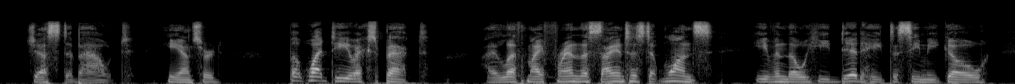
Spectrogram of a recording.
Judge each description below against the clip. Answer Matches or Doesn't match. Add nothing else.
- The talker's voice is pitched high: Doesn't match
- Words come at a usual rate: Matches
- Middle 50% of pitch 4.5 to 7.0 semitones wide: Doesn't match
